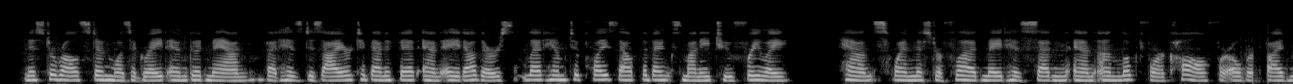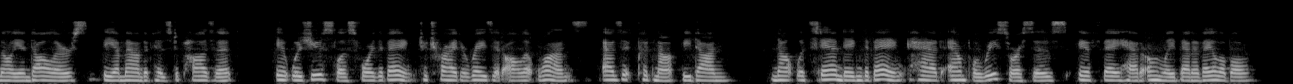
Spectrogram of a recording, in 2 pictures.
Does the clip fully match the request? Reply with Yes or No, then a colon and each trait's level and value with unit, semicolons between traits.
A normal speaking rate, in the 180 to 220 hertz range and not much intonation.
Yes: average, 175 wpm; high, 190 Hz; narrow, 1.9 semitones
